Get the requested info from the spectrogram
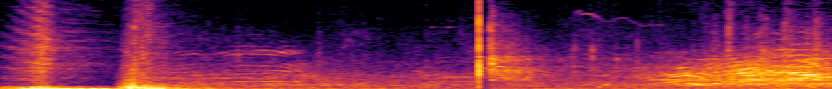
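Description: A short whooshing intro sting, then ballpark noise with a single sharp crack of a bat hitting a ground ball about two and a half seconds in. Crowd noise and an announcer's voice build near the end.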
